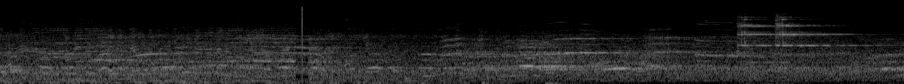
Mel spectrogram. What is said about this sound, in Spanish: Ahí sonó entonces la campana y este es el noveno episodio desde Metepec, Estado de México.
